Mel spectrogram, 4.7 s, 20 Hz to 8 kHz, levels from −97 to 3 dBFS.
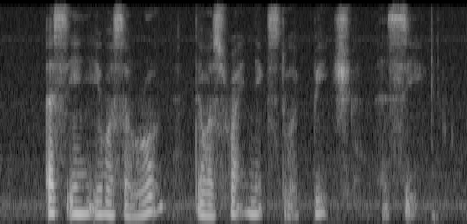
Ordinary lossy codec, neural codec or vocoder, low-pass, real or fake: none; none; 7.2 kHz; real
